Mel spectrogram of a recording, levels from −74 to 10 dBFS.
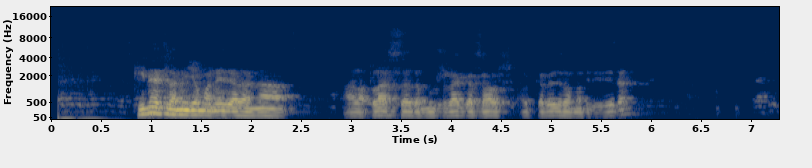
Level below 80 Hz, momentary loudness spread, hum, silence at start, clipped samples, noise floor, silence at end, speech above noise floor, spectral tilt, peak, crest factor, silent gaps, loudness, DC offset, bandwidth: -54 dBFS; 18 LU; none; 0.05 s; under 0.1%; -71 dBFS; 1.5 s; 50 dB; -10.5 dB/octave; -4 dBFS; 20 dB; none; -22 LUFS; under 0.1%; 5.4 kHz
